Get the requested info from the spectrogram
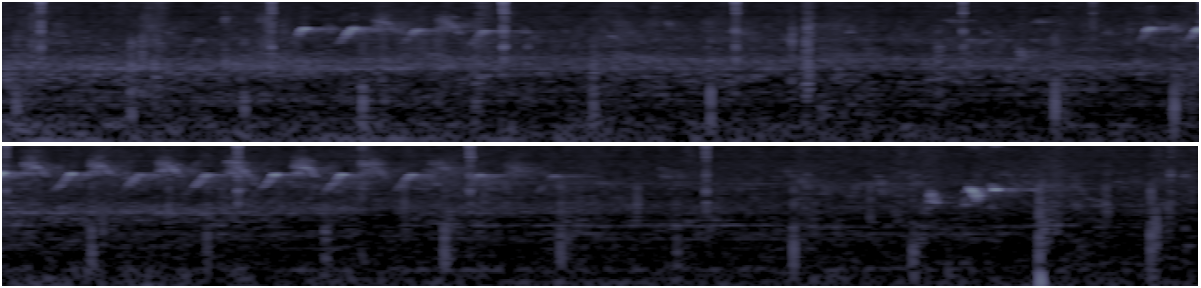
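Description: A small songbird calling in two quick runs of short, falling chirps, with a brief separate call near the end. Faint footsteps and a low outdoor rumble sit underneath.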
